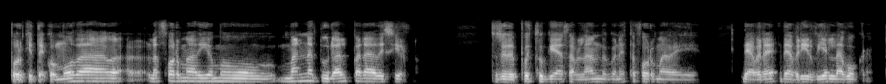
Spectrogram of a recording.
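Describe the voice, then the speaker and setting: Chilean guy talking dubbing stuff, rambly, mid voice, kinda dull sound. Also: medium pitch. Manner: chatty, explains at length with many fillers. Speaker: voice actor guest. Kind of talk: casual interview chat. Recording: slightly dull lo-fi audio.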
